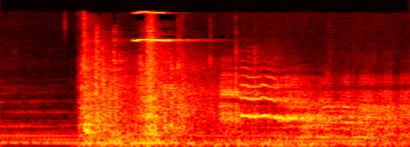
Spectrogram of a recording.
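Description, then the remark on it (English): A heavy cellar door to a glass cell slides open with a sudden rush, a loud, steady mechanical hiss and rumble that carries on for a couple of seconds, with no voices. “Open the damn door.”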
